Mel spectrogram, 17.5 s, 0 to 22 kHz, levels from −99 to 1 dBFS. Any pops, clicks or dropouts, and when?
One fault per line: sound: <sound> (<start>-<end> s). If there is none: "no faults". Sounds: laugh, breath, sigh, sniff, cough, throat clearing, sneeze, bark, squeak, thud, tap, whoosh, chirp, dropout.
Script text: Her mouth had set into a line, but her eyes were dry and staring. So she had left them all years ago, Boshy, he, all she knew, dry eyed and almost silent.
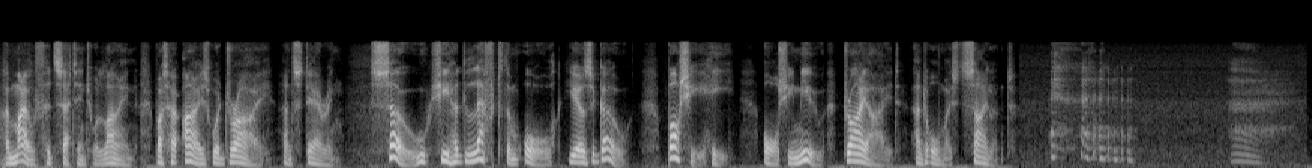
sound: laugh (14.0-15.2 s)
sound: sigh (16.3-17.3 s)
